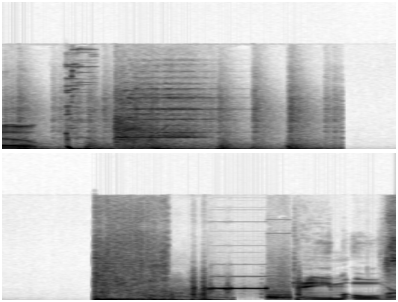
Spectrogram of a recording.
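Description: Game music plays with electronic tones.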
